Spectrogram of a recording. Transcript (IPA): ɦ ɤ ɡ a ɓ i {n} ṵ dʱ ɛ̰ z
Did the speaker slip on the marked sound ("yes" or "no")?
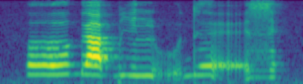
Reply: no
